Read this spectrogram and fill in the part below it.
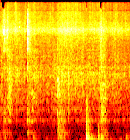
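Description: Ground spice paste fries with onions in hot oil, a constant sizzle punctuated by several scraping stirs and a heavier clatter as the paste is worked in; no speech.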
